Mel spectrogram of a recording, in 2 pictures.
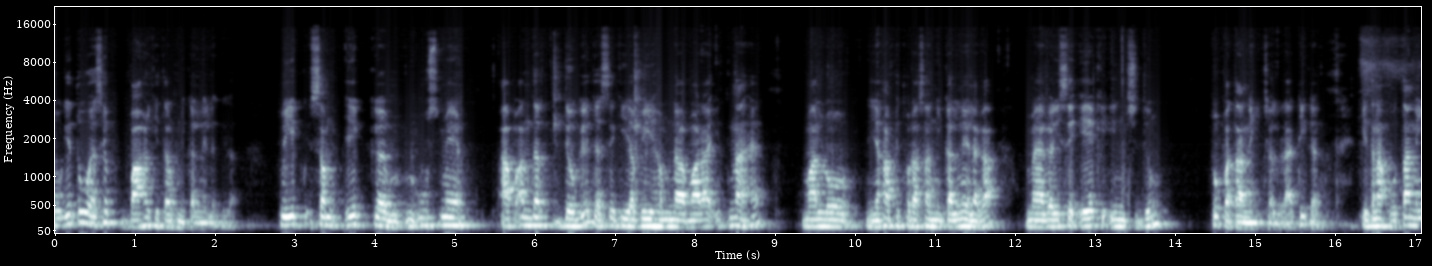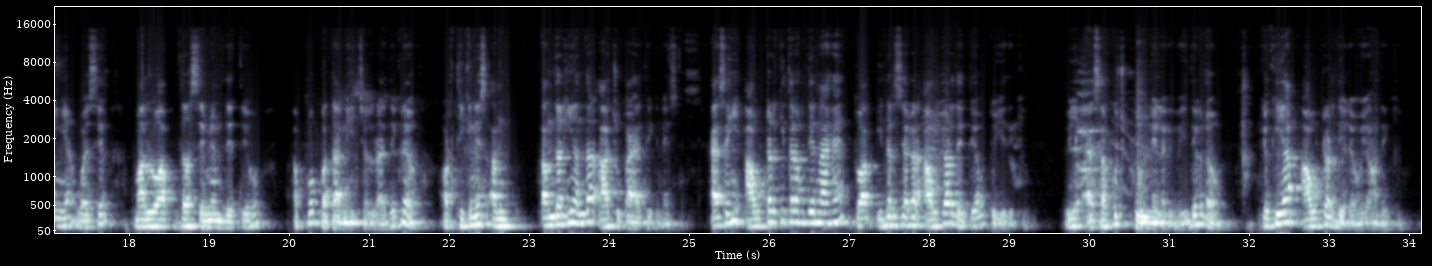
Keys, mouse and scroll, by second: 3.6-4.6 alt+middle click, 4.8 scroll up 1, 5.1 alt+w, 5.7-6.2 scroll down 1, 6.2 middle click, 6.6-8.1 scroll up 1, 8.1 click, 8.9 alt+w, 9.4 middle click, 9.7 alt+w, 10.2 alt+middle click, 11.8 click, 13.1 shift+', 13.3 Return, 15.0 scroll down 1, 15.3-15.9 middle drag, 16.9 click, 18.6 m, 18.7 m, 20.4-21.0 alt+middle click, 21.0 scroll up 1, 21.4 alt+middle click, 21.8 scroll down 1, 22.0 alt+middle click, 22.4 scroll up 1, 22.6-23.2 alt+middle click, 23.1-24.7 scroll up 1, 24.7 right click, 25.9 scroll down 1, 26.0-26.7 alt+middle drag, 28.0-32.4 drag, 32.5 alt+middle click, 33.2 alt+w.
